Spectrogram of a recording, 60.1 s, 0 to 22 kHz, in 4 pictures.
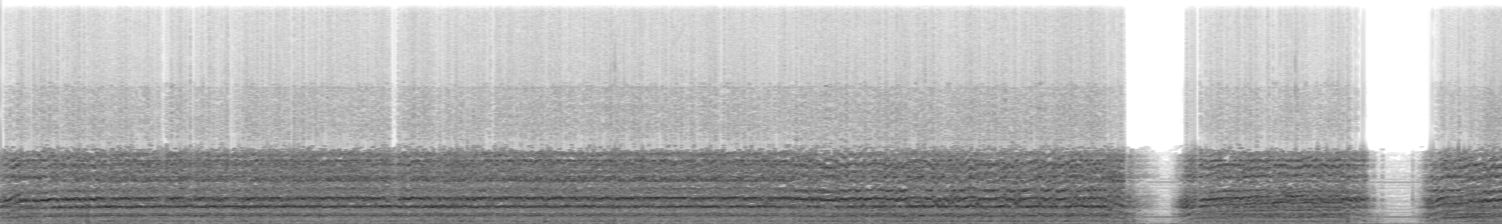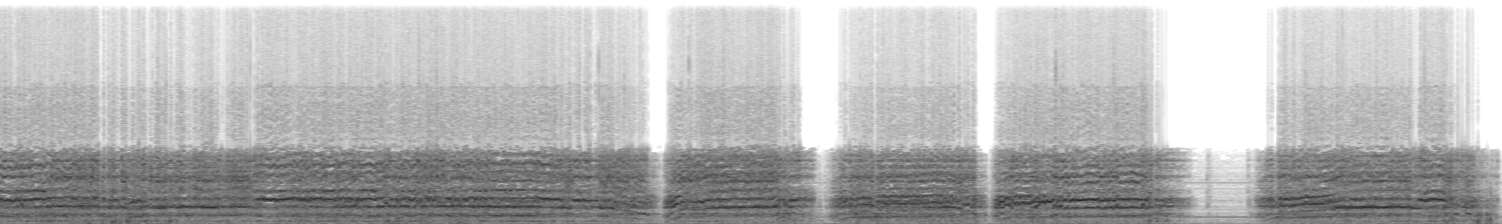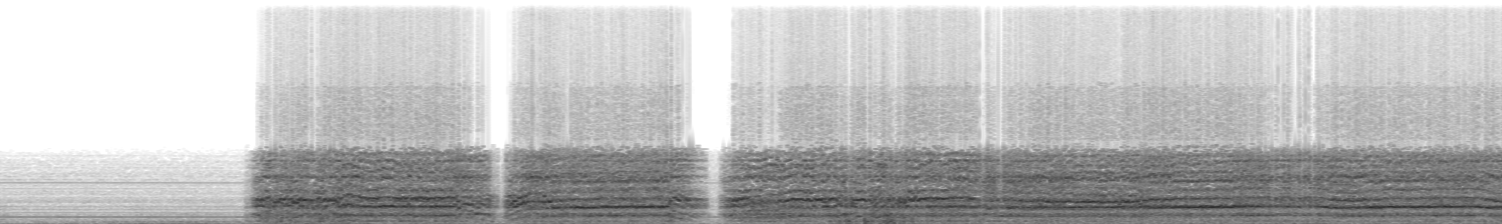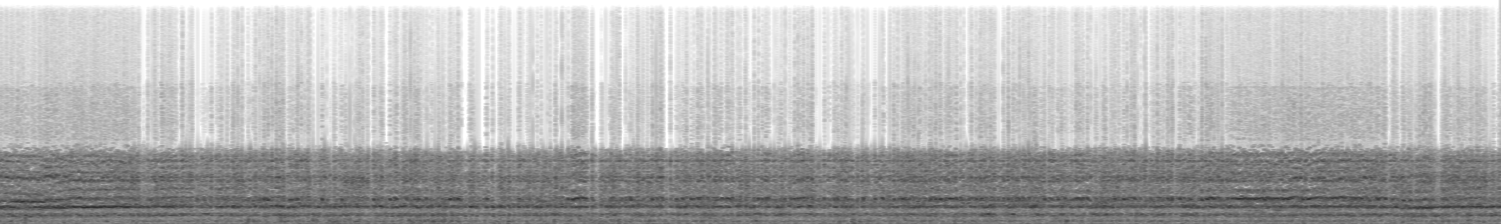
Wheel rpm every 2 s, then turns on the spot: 100, 230, 230, 230, 220, 190, 140, 120, 220, 210, 200, 140, 140, 120, 170, 20, 100, 180, 160, 200, 220, 230, 230, 230, 230, 230, 230, 230, 230, 220.
none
